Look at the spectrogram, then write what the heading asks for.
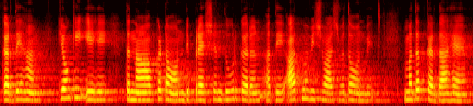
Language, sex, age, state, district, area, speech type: Punjabi, female, 30-45, Punjab, Hoshiarpur, urban, spontaneous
